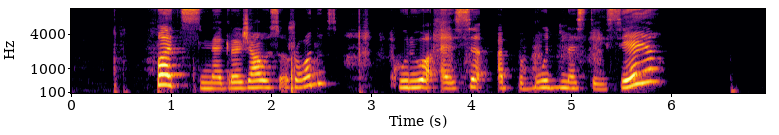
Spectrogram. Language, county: Lithuanian, Vilnius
